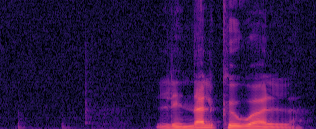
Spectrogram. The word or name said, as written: nalcoehual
